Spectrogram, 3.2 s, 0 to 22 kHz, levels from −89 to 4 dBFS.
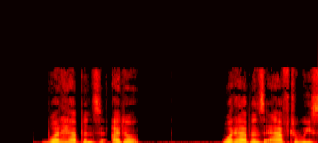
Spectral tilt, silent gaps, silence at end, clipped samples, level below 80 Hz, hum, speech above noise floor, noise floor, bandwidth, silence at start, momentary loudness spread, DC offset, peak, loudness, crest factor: -6 dB/octave; none; 0 s; under 0.1%; -54 dBFS; none; 30 dB; -62 dBFS; 11.5 kHz; 0.45 s; 6 LU; under 0.1%; -14 dBFS; -34 LUFS; 20 dB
